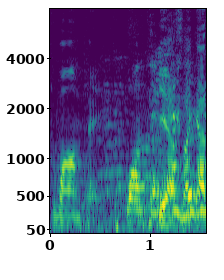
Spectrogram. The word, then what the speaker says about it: Wampei: a WOM Paycom it's W and Pei comm pronounced womp a one thing else I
